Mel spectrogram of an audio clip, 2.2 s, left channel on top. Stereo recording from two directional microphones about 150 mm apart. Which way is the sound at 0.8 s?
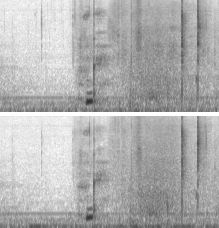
45° left (ahead or behind).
